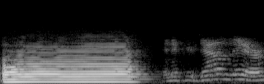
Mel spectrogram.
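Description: Baritone euphonium sounding a sustained low B flat for over a second, a rich steady brass tone, close and loud, followed by someone speaking.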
